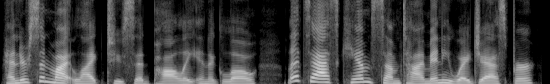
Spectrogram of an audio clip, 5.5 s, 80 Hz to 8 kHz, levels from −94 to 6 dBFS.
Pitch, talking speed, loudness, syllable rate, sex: 210 Hz, 165 wpm, -21 LUFS, 4.9 syllables/s, female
